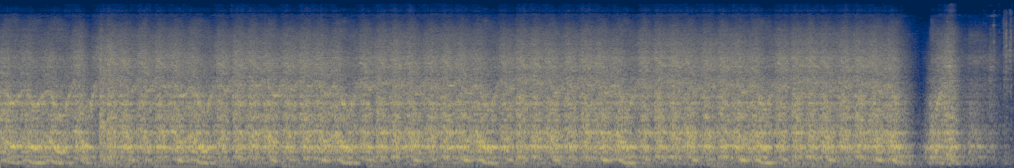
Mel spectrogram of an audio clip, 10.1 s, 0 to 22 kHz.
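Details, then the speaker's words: Ford Foxbody Mustang with supercharged 347 V8, first start after oil pump swap, stone cold around zero degrees: starter cranks sluggishly and unevenly; owner suspects the cold battery is weak, not confirmed. It then starts with 35 psi oil pressure. "sounds a little weak it's just cold I think the battery is just inefficient right now"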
